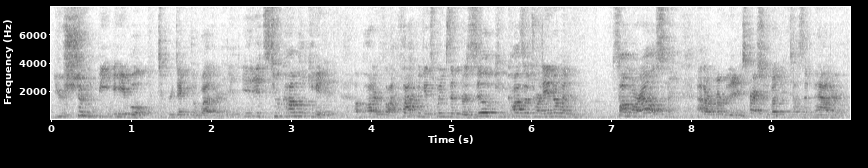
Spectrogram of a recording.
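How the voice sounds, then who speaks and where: A man's voice: high-pitched, fast, bright, forceful tone. A man playing an anxious, awkward college computer science student who stammers in a live radio theatre play. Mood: alarmed. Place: live stage performance in echoey room. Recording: very echoey hall, distant mic, noisy.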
